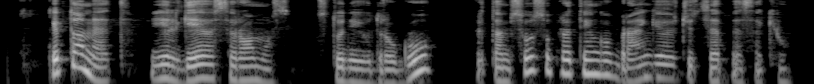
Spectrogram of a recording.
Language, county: Lithuanian, Panevėžys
